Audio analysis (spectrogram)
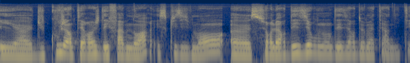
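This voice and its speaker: A woman speaks at a moderate pace with hardly any pauses. Her fairly low voice has a dark, mellow tone and monotone, flat intonation. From France, Haute-Savoie. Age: 30s. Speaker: podcaster and digital consultant. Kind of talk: podcast interview. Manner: hesitant, many fillers.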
